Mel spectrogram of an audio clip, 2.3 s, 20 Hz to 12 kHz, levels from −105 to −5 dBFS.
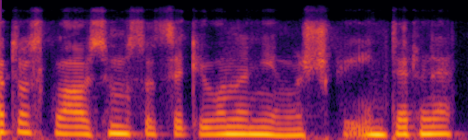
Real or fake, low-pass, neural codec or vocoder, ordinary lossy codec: fake; 7.2 kHz; codec, 16 kHz, 2 kbps, X-Codec, HuBERT features, trained on general audio; Opus, 32 kbps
